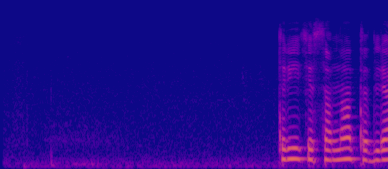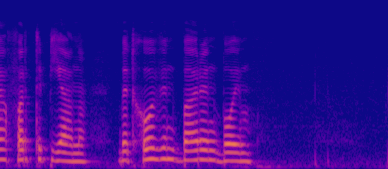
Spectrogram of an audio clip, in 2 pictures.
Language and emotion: Russian, neutral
